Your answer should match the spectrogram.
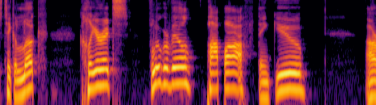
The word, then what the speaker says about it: Pflugerville: Pronounce it with me. Pflugerville.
